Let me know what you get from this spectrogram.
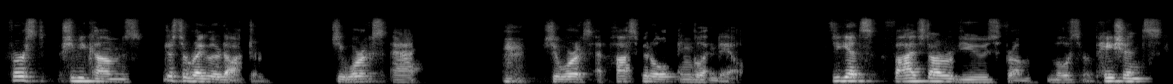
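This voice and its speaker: A man teaches English by telling a true story, speaking slowly and plainly. His pitch sits in the middle range for a man. He pauses to explain words during a live stream. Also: lively intonation, fairly bright tone, poor audio. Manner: slow, clear explanations of key words. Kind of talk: slow storytelling lesson for learners. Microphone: livestream microphone.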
